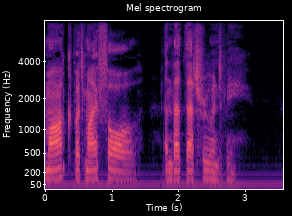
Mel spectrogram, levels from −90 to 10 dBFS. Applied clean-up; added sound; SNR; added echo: none; none; none; none.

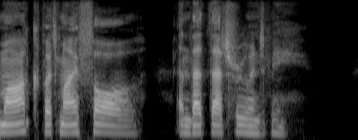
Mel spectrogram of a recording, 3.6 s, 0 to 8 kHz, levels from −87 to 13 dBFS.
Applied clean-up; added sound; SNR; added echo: neural mask model Resemble Enhance denoiser.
